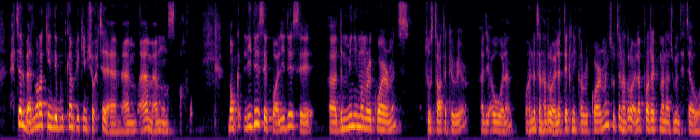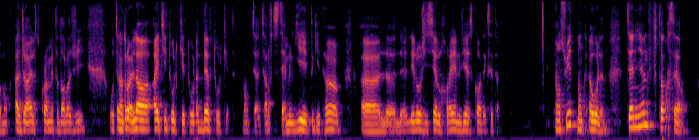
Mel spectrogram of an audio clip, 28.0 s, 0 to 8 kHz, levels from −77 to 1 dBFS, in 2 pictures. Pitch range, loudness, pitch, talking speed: 135-170 Hz, -22 LUFS, 145 Hz, 155 wpm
